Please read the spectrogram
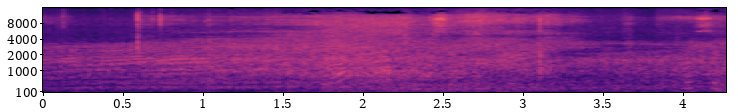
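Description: A vehicle passing on the road, its noise swelling to a peak about halfway through and then easing.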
